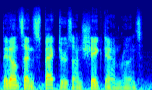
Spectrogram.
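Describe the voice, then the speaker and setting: Deep, serious space commander. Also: male voice, expressive, normal speed, fairly bright tone, a little hiss or hum. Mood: serious, wary. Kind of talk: video game character acting.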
